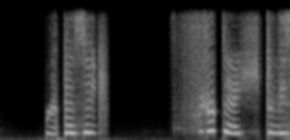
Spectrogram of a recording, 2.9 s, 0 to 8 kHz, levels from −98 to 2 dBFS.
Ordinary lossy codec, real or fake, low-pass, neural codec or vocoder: none; fake; 7.2 kHz; codec, 16 kHz, 0.5 kbps, X-Codec, HuBERT features, trained on balanced general audio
